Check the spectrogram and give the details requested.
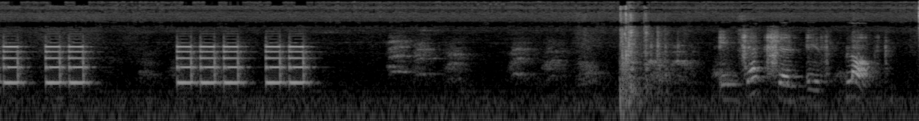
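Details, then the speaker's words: Simulated demonstration with a pretend IV in a mock arm: repeated bursts of rapid high beeps with red flashing light, then a synthetic voice announcing the injection is blocked; syringe pump occlusion alarm signalling blocked infusion flow. "okay so she's telling you that your injection is blocked if you can't hear her it's okay because you're looking at your red alarm"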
